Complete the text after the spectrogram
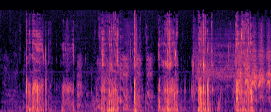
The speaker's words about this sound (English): I'd really like to drink some water. Okay, have a drink of water, and then...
